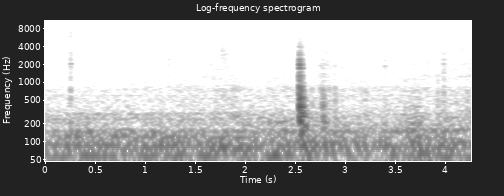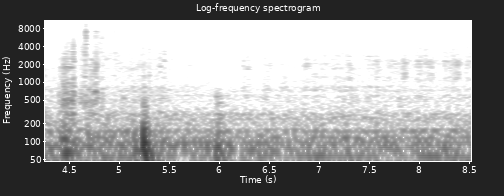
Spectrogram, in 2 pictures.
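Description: Faint handling noises of a small plastic two-part epoxy package being worked with the hands: a few separate soft clicks and taps spread over several seconds, over a low steady hum.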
